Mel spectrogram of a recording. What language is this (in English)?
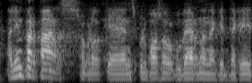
Catalan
